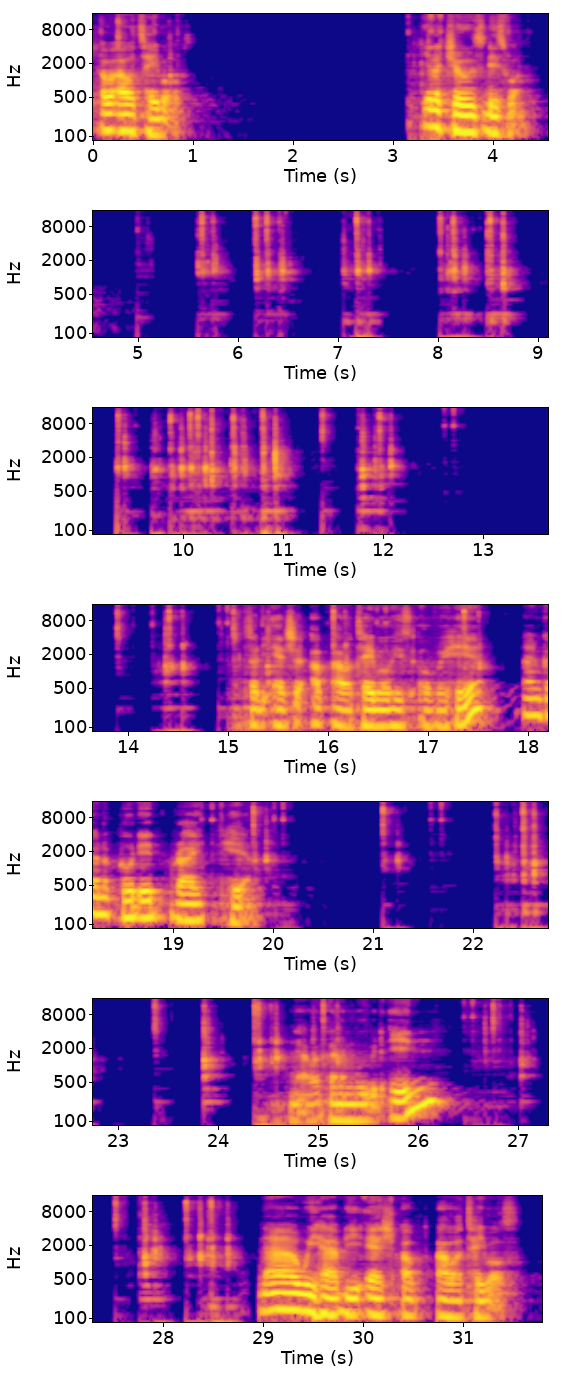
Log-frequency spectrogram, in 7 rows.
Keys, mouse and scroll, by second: 0.0 shift+middle click, 0.5 middle click, 2.6 middle click, 3.3-3.7 scroll down 3, 3.5 middle click, 4.0 scroll down 2, 4.3 scroll up 1, 4.3 middle click, 5.2 KP_3, 5.9 ctrl+KP_3, 6.8 KP_1, 7.6 r, 9.5 r, 11.2 shift+middle click, 11.4-12.8 scroll up 4, 11.6 z, 13.7 shift+middle click, 14.0 g, 14.8 shift+middle click, 15.0-15.4 scroll up 8, 15.7 g, 16.3-16.7 scroll up 5, 17.0 g, 19.2-19.9 scroll down 8, 19.4 z, 19.9 middle click, 20.5 scroll down 2, 20.7 z, 22.1 KP_0, 23.2 shift+middle click, 24.0 g, 26.4 shift+middle click, 26.6-27.5 shift+scroll up 7, 27.2 shift+middle click, 27.8 g, 30.1-31.0 scroll down 12, 31.0-31.7 scroll up 2.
